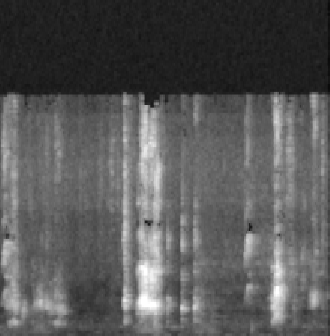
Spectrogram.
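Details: Rainbow lorikeet in the daytime giving short, harsh, high-pitched chattering squawks, with a loud burst near two seconds and another toward the end, set against a quiet low hum.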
